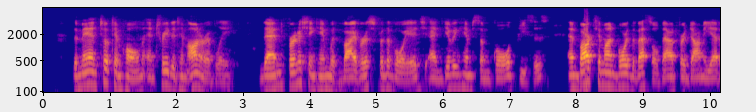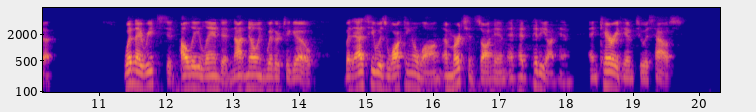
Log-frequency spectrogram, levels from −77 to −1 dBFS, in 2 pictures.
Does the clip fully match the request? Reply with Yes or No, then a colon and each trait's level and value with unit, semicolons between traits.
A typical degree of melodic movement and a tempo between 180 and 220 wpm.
Yes: average, 4.6 semitones; average, 190 wpm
